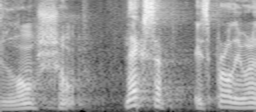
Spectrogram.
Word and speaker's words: Longchamp: It's not Longchamp, it is Longchamp.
